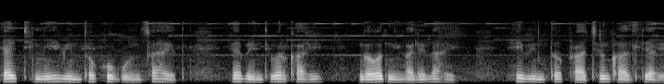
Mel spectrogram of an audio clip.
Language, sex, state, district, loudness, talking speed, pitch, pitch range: Marathi, male, Maharashtra, Sindhudurg, -18 LUFS, 160 wpm, 125 Hz, 120-135 Hz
